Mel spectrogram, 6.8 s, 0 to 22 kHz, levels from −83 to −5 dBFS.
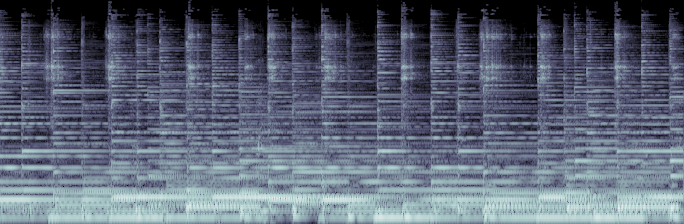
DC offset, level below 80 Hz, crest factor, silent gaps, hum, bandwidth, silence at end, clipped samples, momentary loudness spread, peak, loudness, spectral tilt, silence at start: under 0.1%; -28 dBFS; 12 dB; none; none; 19.5 kHz; 0 s; under 0.1%; 3 LU; -4 dBFS; -17 LUFS; -5 dB/octave; 0 s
